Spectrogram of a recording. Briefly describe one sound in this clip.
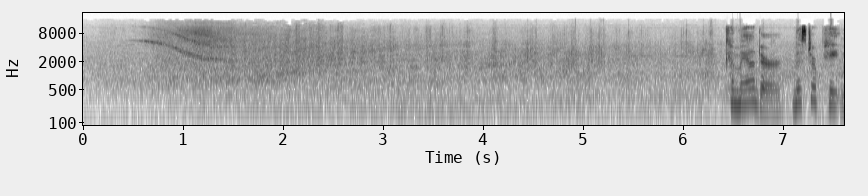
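Jet aircraft roar overhead.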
